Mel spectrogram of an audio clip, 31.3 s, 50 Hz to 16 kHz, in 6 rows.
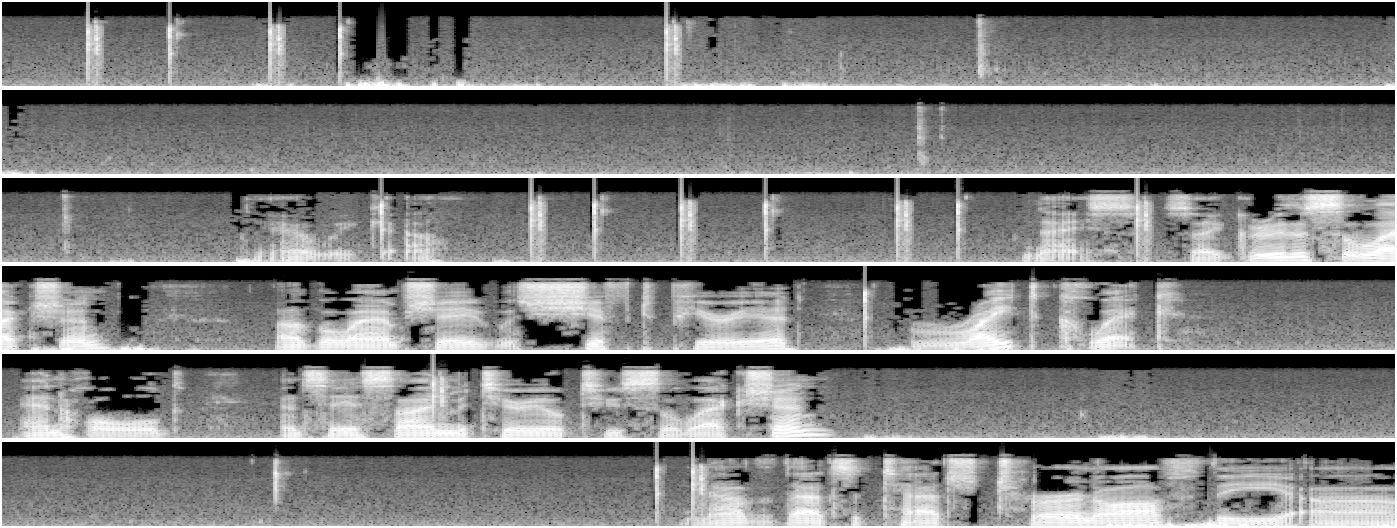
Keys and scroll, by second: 3.5 shift+., 8.5 shift+., 10.6 shift+., 15.7 space, 24.8 space.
